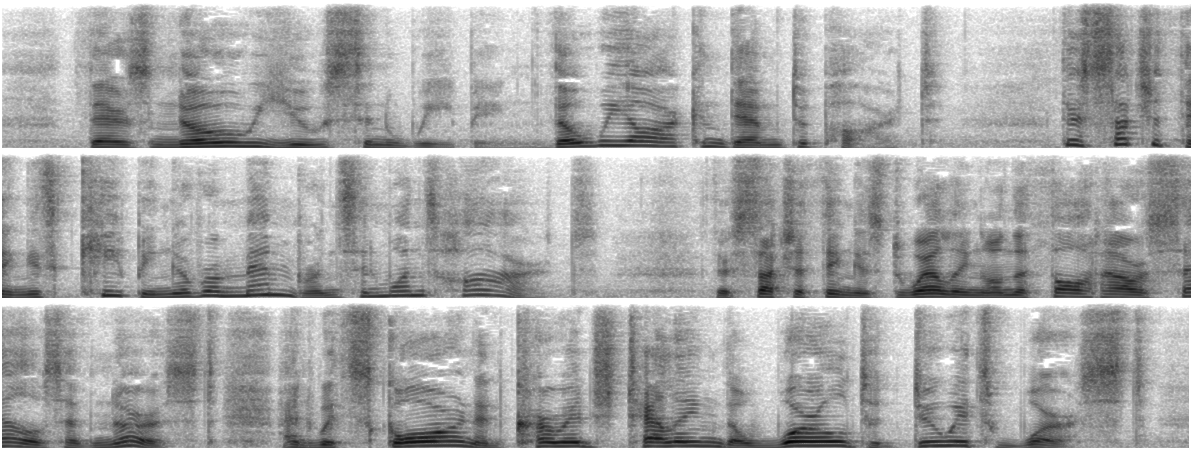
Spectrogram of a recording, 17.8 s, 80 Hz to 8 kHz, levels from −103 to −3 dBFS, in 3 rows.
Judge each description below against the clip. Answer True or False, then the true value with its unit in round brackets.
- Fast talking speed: False (155 wpm)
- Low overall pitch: False (180 Hz)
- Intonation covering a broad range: True (8.2 semitones)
